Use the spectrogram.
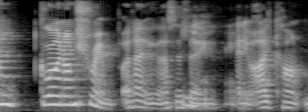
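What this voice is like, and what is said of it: Usual voice. Nothing is said of it.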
